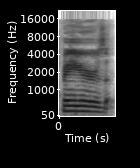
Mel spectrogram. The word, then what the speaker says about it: Bayer: Josh Bayer. Wow. Unended. Interesting. Also, it is Monty's Pick of the Week. All right. Woo! Rhymes with Slayer.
